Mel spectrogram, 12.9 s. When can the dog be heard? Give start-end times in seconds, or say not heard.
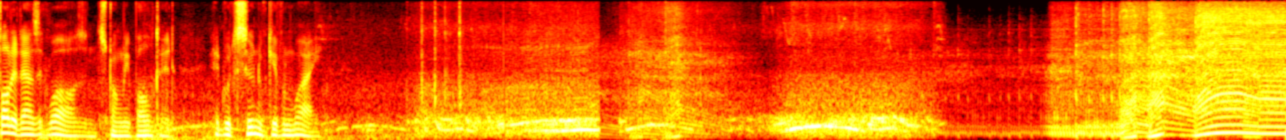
not heard.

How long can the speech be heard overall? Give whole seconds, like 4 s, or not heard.
3 s.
